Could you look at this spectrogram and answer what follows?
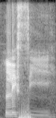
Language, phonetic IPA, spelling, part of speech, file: Czech, [ˈlɪsiː], lysý, adjective, Cs-lysý.ogg
- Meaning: 1. bald 2. bare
